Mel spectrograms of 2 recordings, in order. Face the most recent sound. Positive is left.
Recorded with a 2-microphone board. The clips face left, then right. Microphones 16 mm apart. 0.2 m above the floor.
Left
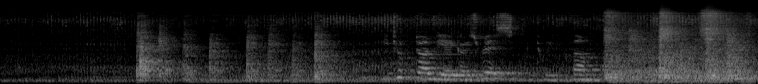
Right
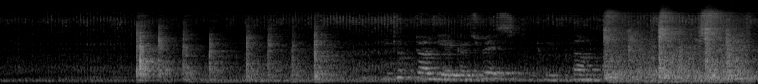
turn(degrees=-70)  # may be behind; listen again after turning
